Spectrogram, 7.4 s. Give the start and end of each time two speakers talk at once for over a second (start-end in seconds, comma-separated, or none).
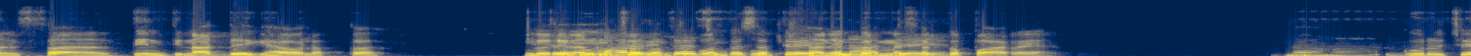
2.7-4.7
